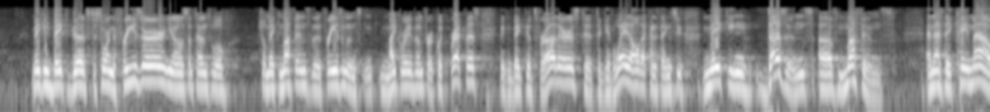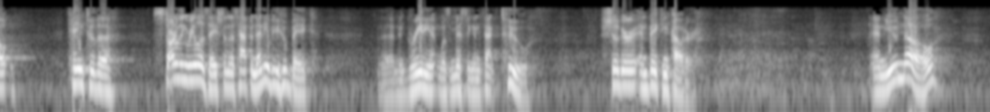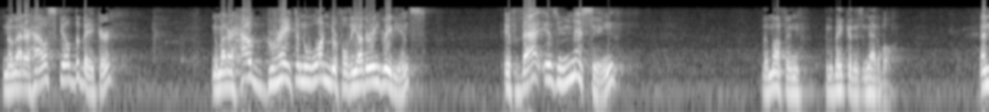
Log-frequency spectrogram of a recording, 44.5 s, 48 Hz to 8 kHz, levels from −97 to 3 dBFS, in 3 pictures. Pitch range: 130-175 Hz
